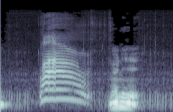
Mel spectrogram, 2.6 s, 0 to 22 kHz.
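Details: A pet cat talking with its owner on 21 February 2018 makes a clear, tonal, slightly falling "coo" lasting about three-quarters of a second. A second, lower and shorter voiced sound follows a second later, possibly a person answering, against quiet indoor background.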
